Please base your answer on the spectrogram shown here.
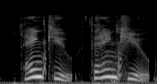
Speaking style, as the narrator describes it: exclaimed

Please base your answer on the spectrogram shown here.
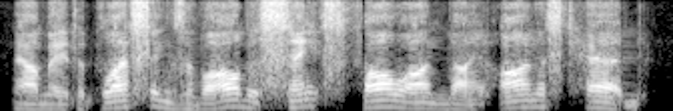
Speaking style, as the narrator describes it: cried the butcher right joyfully

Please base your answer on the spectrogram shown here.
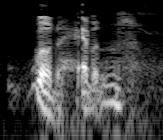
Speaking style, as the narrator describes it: murmured the doctor again

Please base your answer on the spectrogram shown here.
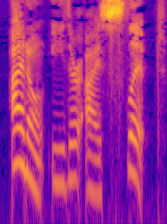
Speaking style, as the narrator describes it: cried James

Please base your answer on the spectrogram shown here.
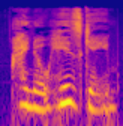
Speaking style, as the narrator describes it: whispered Dick

